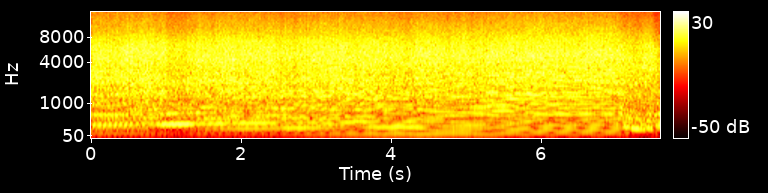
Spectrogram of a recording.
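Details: 406 small block Chevy on engine dyno, pump gas, Jegs ported aluminum heads, ATM carburetor; smooth full-load wind-up, clean climbing note, no misses or popping, then lets off; pull felt a tad rich, jets leaned two numbers; healthy.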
